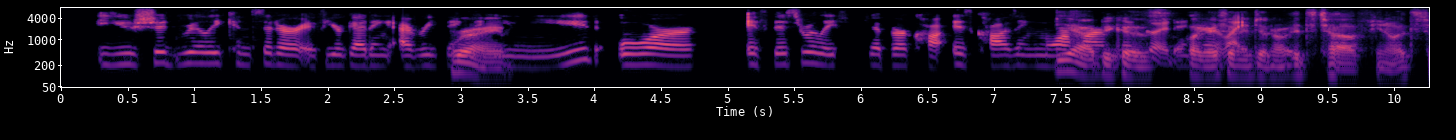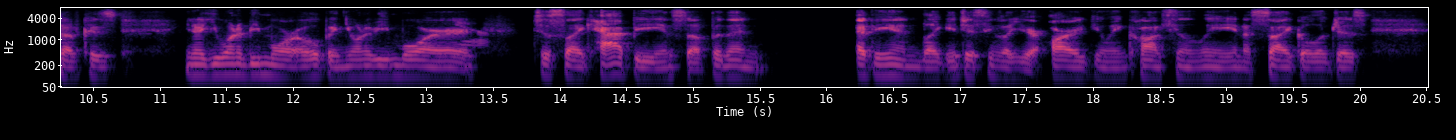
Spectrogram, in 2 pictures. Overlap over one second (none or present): present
